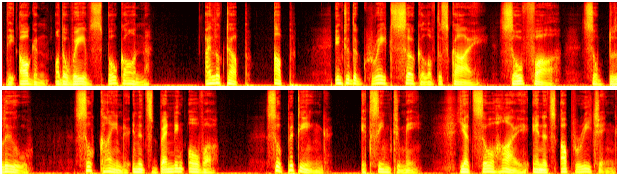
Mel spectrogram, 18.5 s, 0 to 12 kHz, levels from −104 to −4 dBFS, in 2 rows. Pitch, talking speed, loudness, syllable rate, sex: 100 Hz, 135 wpm, -20 LUFS, 3.8 syllables/s, male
